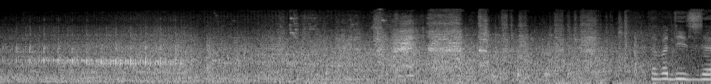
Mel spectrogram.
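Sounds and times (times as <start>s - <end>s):
heavy truck engine idling at construction site: 0.0s - 6.6s
speech: 6.6s - 7.0s.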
